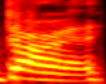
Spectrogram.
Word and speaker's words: Dara: Is it Dara or Dara? It's Dara, yes.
